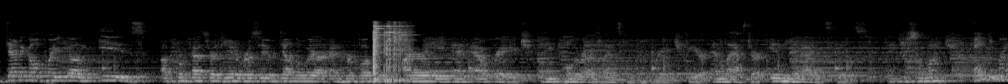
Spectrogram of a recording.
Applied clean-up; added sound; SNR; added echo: none; Cutlery, silverware; -2 dB; reverberation time 0.6 s.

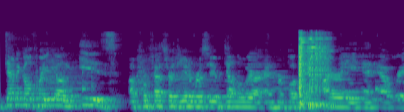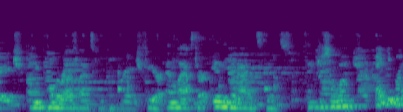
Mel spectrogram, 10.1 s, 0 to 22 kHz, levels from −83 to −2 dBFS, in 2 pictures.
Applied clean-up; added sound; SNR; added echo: classical method WPE with log-MMSE.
